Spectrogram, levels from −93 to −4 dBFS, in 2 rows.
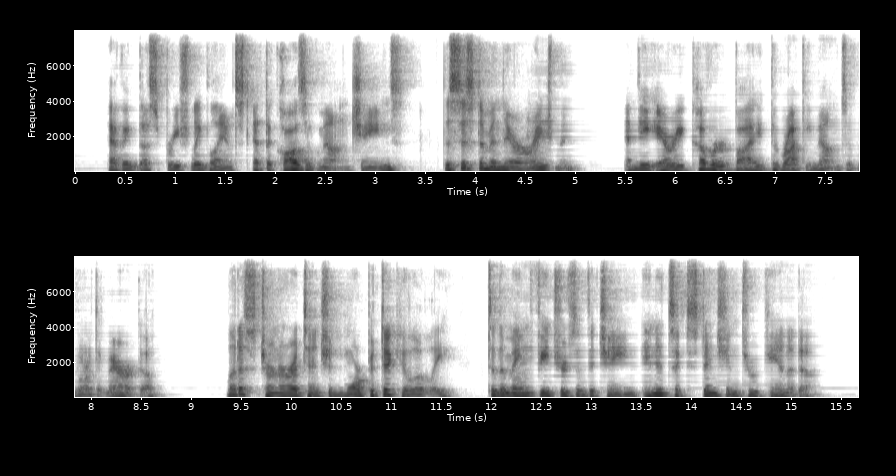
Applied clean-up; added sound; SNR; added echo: neural mask model DeepFilterNet 3.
